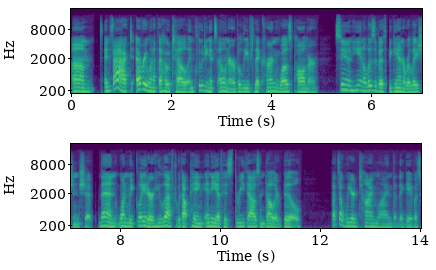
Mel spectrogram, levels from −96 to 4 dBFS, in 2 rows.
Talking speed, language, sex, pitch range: 185 wpm, English, female, 155-185 Hz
